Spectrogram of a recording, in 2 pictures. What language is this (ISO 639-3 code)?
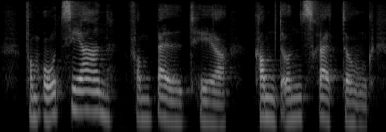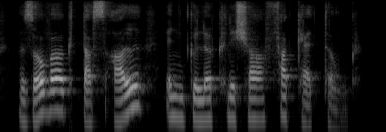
deu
